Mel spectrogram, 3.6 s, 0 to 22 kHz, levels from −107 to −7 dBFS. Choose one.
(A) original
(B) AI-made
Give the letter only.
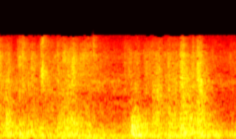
A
